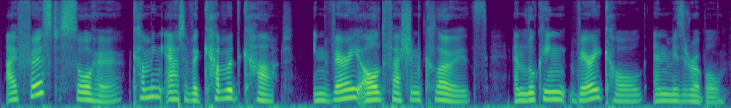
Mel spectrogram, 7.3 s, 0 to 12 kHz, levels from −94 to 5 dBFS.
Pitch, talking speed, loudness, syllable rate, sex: 180 Hz, 165 wpm, -19 LUFS, 5.0 syllables/s, female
